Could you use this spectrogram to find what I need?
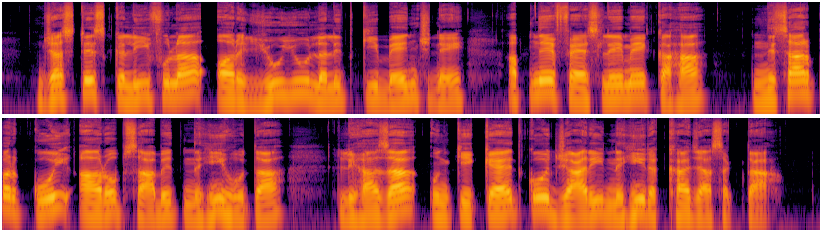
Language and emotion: Hindi, neutral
